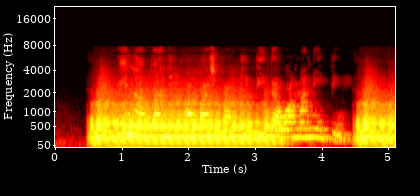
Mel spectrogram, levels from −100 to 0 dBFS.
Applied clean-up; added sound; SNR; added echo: none; Brass instrument; -5 dB; reverberation time 0.6 s.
